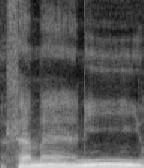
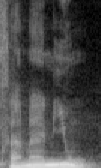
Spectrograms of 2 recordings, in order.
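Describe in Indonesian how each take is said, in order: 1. Kata ini berakhir dengan 'i' pendek biasa. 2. Kata ini berakhir dengan suku kata 'iyu' penuh. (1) "mensukunkan huruf ya-nya" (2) "aslinya itu thamaniu ... berat pengucapannya"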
